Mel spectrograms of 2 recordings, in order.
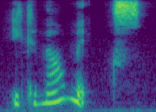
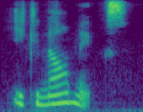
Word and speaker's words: economics: first syllable this word look at this word economics economics so how many syllables are there I suppose II could not mix so we have four syllables is right and we force it about the stress fall on the third syllable nah so you say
